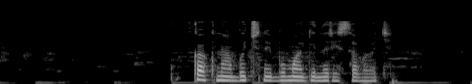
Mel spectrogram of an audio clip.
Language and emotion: Russian, neutral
